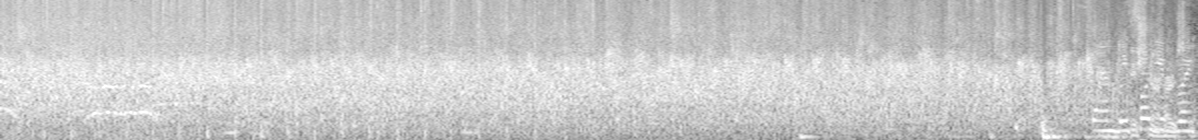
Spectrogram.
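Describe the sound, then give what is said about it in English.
Sustained, dense applause from a large audience for a panel's work, loud and steady for the whole stretch, with a few faint voices surfacing near the end as the clapping continues. “So I think at that point, I'd say thank you all, and I'd just give a big round of applause for all the phenomenal work you all will be doing.”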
